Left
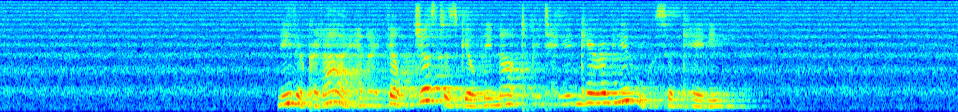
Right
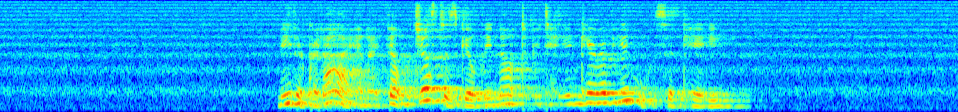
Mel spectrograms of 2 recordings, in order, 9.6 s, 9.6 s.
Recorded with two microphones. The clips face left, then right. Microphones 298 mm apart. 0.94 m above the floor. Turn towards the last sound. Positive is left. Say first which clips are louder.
# left 2 dB
turn(degrees=15)  # may be behind; listen again after turning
